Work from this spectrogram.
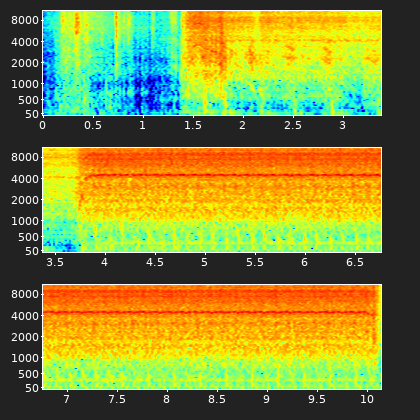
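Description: A steady high whine from the starter spins the engine for about six seconds without a single firing stroke, so it cranks but won't start. Cause suspected, not confirmed.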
